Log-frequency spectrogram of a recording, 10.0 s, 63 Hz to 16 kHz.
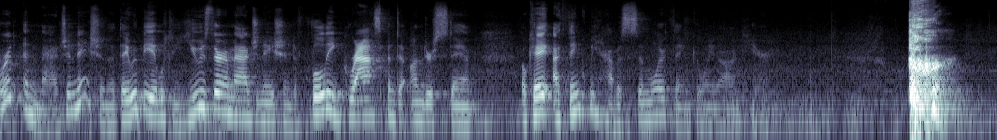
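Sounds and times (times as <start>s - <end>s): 
speech: 0.0s - 7.8s
sharp cough: 9.1s - 9.6s.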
